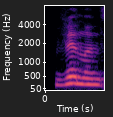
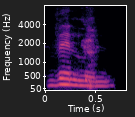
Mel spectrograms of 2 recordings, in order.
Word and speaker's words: Vinland: to me would be vinin Saga vinin Saga Vinland Saga Vin Saga nope Vinland Vinland I said I said Vinland you said vinyan I said vinin you said Vin Lin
